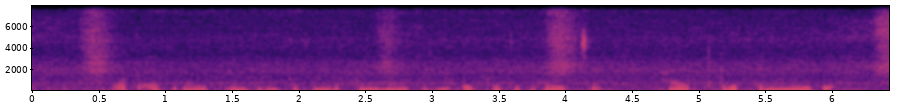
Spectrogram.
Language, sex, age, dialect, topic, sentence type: Telugu, female, 18-24, Utterandhra, agriculture, question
